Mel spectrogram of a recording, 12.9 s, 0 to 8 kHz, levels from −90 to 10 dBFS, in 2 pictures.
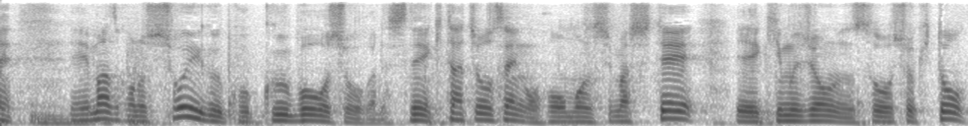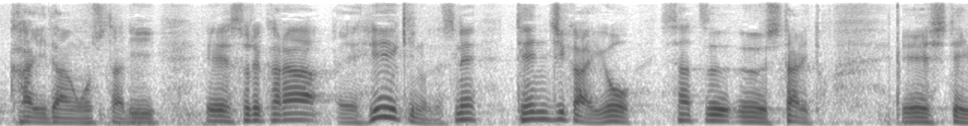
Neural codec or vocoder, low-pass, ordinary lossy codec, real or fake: none; 7.2 kHz; AAC, 48 kbps; real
